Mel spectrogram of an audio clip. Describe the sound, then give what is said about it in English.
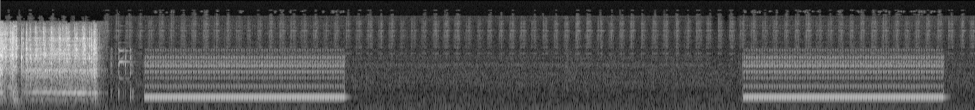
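A telephone being dialed to call the operator at five to eleven: a brief noisy rattle, then two long, steady electronic ringing tones on the line, separated by a few seconds of quiet hiss. “I'll call the operator again.”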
